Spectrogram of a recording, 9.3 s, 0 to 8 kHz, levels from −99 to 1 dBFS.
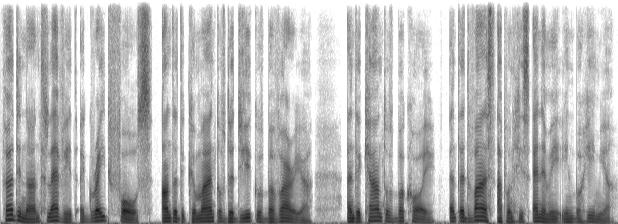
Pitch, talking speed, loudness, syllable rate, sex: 105 Hz, 160 wpm, -20 LUFS, 5.0 syllables/s, male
